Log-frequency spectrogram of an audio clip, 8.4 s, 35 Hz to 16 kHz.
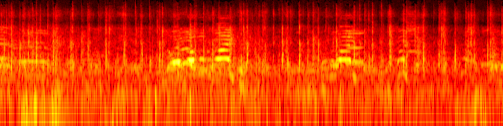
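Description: Runners' footfalls on the synthetic track as they pass in the home straight of a 400 m race, a quick run of short slaps, with spectators' voices calling out twice.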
